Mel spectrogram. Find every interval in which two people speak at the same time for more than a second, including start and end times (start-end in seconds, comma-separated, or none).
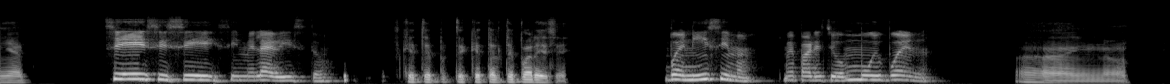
none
